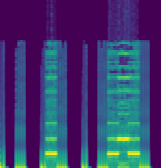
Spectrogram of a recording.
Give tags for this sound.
bytebeat ring-tone sonnerie

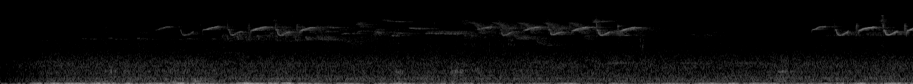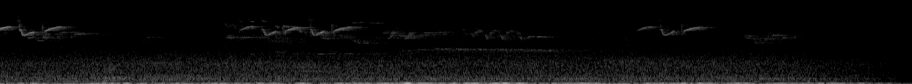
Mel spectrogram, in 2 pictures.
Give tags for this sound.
ambience atmosphere bird bird-song field-recording great-tit green-woodpecker

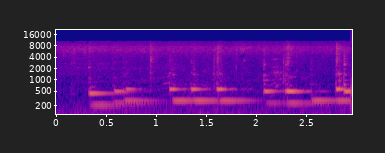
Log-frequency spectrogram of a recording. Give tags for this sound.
xylophone bali

